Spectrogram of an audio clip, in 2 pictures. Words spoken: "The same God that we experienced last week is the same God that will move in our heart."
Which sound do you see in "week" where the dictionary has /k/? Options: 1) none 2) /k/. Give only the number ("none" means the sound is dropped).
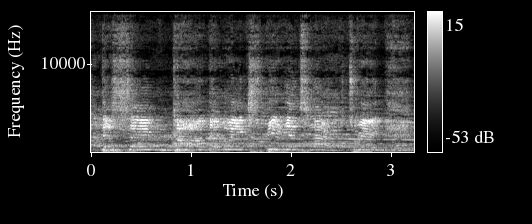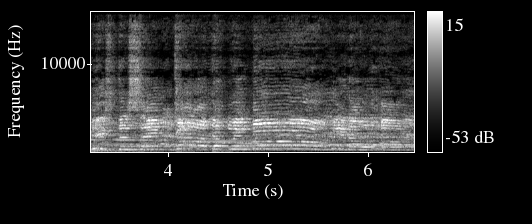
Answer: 1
